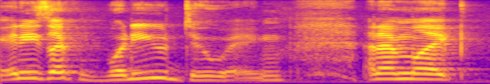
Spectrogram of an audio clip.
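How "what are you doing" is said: understated mock anger, unamused; retold pissed-off. Imitating ex confronting her as she cries, restrained anger. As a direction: imitate a mad ex, held in. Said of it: "he looks so fucking mad".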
